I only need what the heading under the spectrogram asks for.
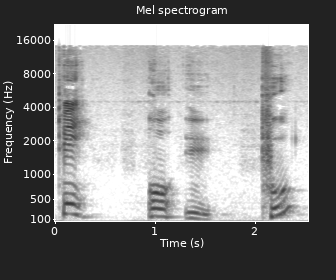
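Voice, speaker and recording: Man spelling slowly for children. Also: on the high side, big pitch swings, a little hiss or hum. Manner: spells words letter by letter, syllable by syllable. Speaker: teacher. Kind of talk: slow spelling lesson for children.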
